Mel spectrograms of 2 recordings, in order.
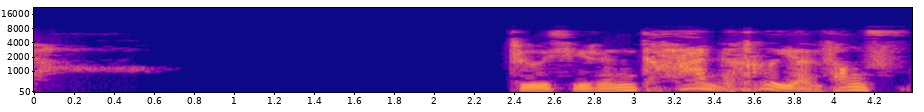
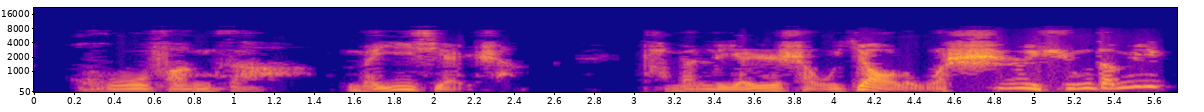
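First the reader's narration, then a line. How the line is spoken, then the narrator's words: Low, deep voice. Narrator (Chinese): 上官金鸿声音低沉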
